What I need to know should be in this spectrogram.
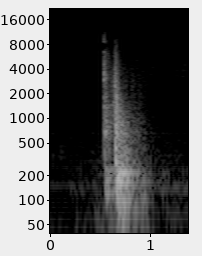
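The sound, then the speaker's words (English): A door thuds shut as someone walks out of a room. A single dull thunk with a short sharp onset fades quickly, fairly faint, with no talk. “Joe looks at Emil sourly, then heads for the door and leaves the room.”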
